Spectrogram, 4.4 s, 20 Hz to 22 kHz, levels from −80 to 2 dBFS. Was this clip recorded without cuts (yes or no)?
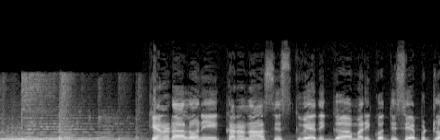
yes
